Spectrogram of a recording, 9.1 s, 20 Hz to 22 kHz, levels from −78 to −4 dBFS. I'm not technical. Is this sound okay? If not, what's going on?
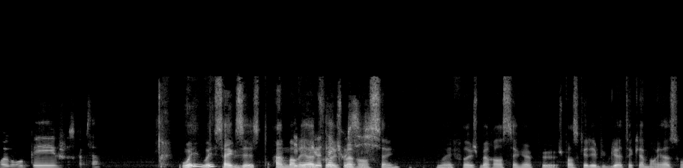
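Yes, no faults: the speech came over a normal internet call link (Opus codec), which trims the very top of the sound above 12 kHz as it ordinarily does.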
